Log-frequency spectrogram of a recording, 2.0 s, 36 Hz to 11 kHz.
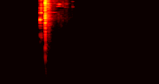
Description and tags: Breaking Glass 20
break, breaking, glass, shards, shatter, smash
